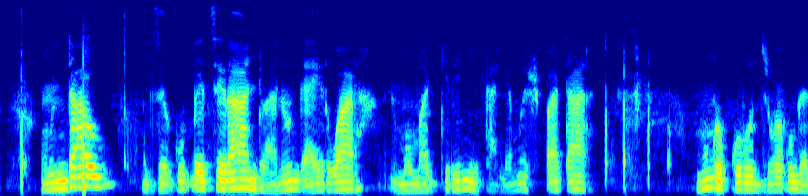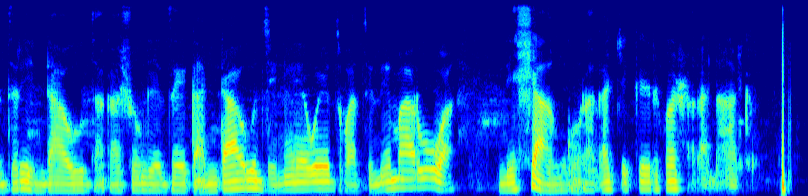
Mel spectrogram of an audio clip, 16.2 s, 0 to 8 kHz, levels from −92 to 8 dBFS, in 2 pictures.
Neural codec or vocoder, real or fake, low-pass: vocoder, 24 kHz, 100 mel bands, Vocos; fake; 7.2 kHz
